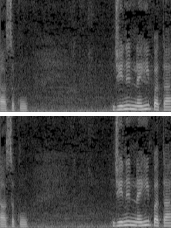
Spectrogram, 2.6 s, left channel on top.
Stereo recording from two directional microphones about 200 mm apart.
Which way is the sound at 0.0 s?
5° right (ahead or behind).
